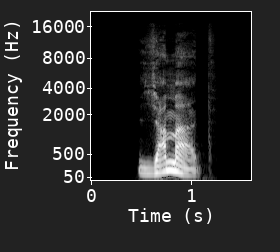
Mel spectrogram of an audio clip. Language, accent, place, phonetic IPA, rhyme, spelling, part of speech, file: German, Germany, Berlin, [ˈjamɐt], -amɐt, jammert, verb, De-jammert.ogg
- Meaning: inflection of jammern: 1. third-person singular present 2. second-person plural present 3. plural imperative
